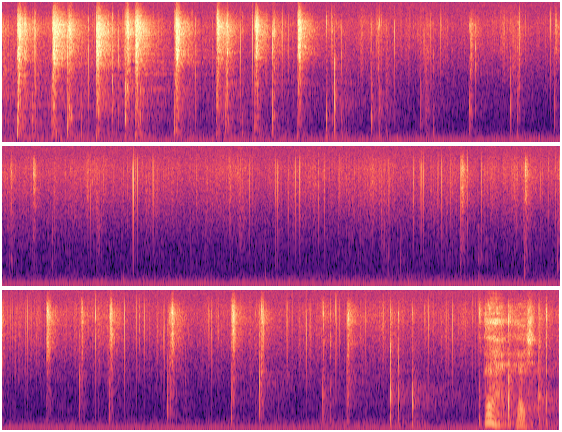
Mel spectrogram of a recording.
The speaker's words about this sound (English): This climb is making me dizzy. I must be getting old. No, it ain't age, Doctor. We've climbed up more than a mile of these steps.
